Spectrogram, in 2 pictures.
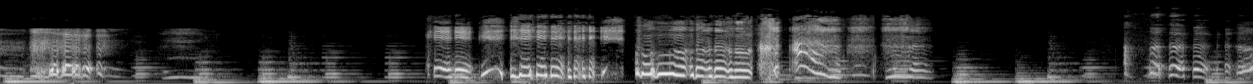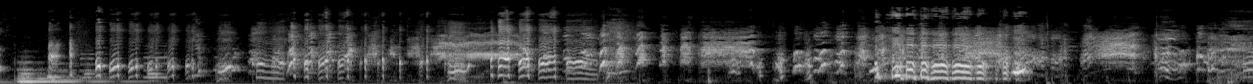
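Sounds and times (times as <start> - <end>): person laughing hard: 0.0 - 1.9, 4.3 - 9.3, 11.3 - 25.0
low music notes: 0.0 - 14.8.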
